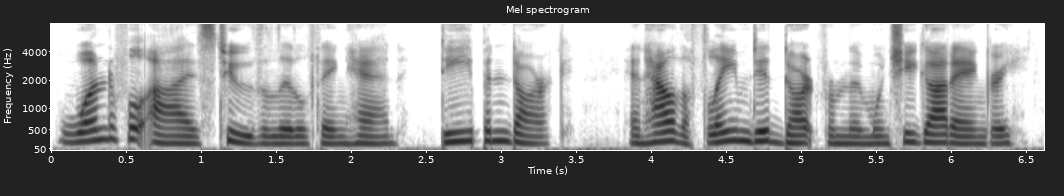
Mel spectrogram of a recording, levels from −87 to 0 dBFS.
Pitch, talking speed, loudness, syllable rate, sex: 190 Hz, 180 wpm, -19 LUFS, 4.6 syllables/s, female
